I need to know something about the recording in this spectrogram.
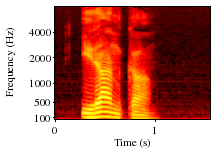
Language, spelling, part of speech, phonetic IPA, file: Polish, Iranka, noun, [iˈrãŋka], Pl-Iranka.ogg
